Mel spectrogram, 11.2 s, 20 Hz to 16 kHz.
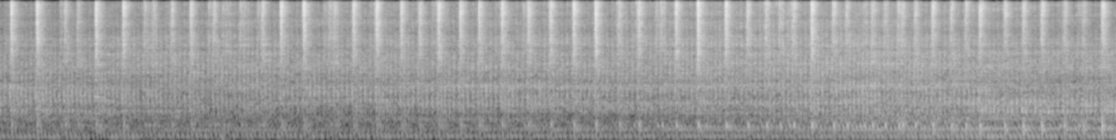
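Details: Yamaha YZ250X two-stroke idling with the pulser coil set to more ignition delay (retarded timing): an uneven, lumpy, lazy idle with sharp irregular pops a couple of times a second.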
